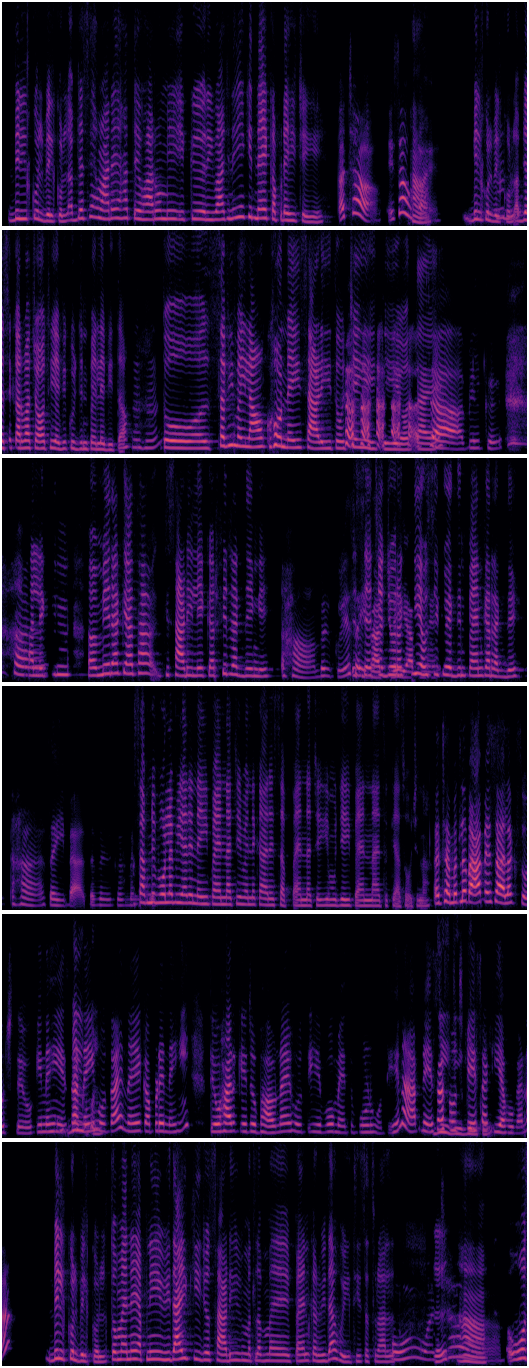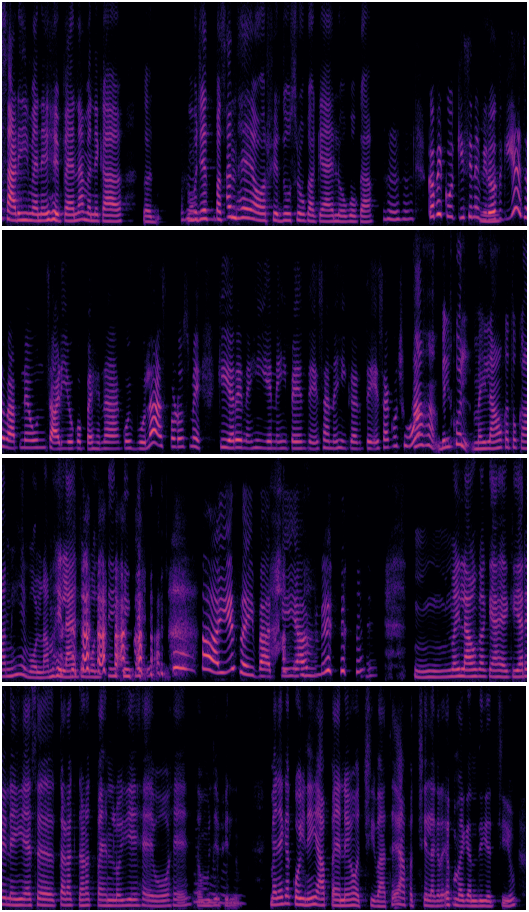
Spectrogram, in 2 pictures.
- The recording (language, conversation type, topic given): Hindi, podcast, त्योहारों का असल मतलब आपके लिए क्या है?
- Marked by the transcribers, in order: laughing while speaking: "को"; laugh; laughing while speaking: "अच्छा, बिल्कुल, हाँ"; chuckle; laugh; laughing while speaking: "हाँ, ये सही बात कही आपने"; laughing while speaking: "महिलाएँ तो बोलती ही हैं"; laugh; laughing while speaking: "हो"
